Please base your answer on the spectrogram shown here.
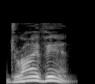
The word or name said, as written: drive-in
